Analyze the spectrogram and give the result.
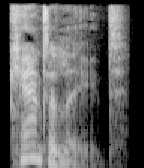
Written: cantillate

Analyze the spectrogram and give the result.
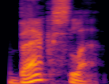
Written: backslap

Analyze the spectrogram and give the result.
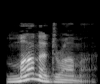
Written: monodrama

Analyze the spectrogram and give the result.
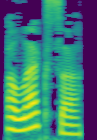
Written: elexa

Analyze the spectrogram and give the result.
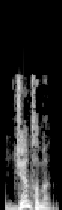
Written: gentleman

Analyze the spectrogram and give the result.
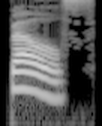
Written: belles

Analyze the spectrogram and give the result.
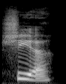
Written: Shia

